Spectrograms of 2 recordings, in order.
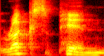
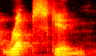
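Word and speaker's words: Ruxpin: of course Jenny says it's Teddy rucks pin not rup skin what ruin oh you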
